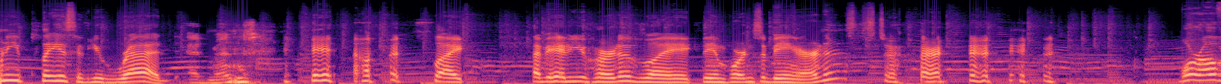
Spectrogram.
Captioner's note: laughs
